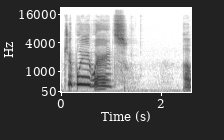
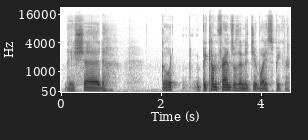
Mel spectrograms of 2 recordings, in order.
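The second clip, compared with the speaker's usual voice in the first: very low voice; 7 dB quieter than usual. Acted. Low answer voice.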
